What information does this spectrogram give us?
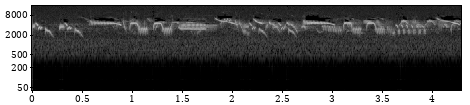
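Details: Skylark song defending its territory, a loud, non-stop warble of high whistles, quick slurred notes and a short buzzy trill near the end.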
